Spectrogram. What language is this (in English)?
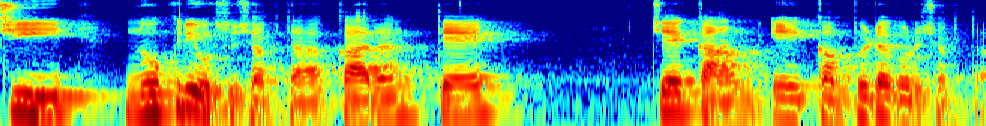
Konkani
